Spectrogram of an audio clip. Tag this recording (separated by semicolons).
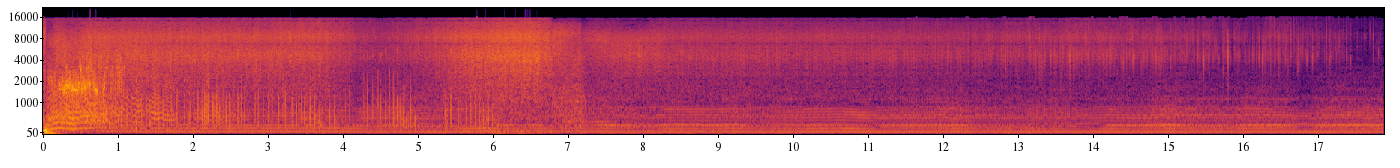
liquid; toilet; impact; bathroom; fart; poop; shit; poo; sick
